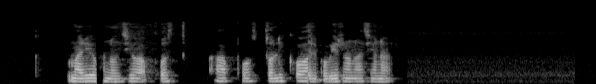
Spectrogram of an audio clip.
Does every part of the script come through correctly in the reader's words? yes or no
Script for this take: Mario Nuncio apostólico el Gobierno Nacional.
yes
